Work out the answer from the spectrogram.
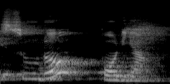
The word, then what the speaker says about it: pseudopodia: Pseudopodia, here P is silent, right? So you need to tell only pseudopodia.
